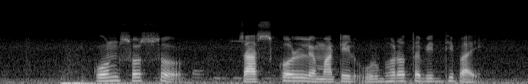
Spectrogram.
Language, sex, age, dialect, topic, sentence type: Bengali, male, 18-24, Standard Colloquial, agriculture, question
